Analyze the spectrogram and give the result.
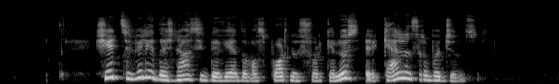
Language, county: Lithuanian, Klaipėda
